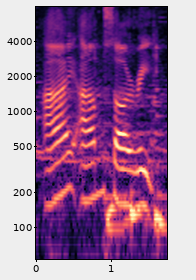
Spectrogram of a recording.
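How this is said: It is said in a mocking, sarcastic tone. The apology mocks the person asking for it. "that's sounding sarcastic"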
